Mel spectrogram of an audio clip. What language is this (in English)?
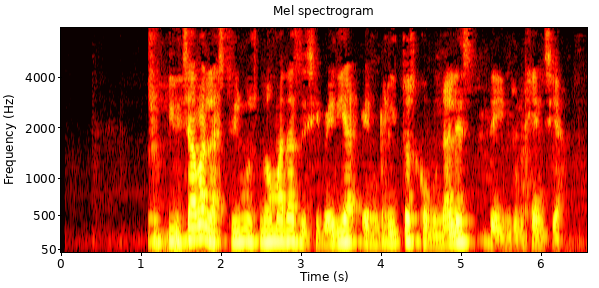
Spanish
